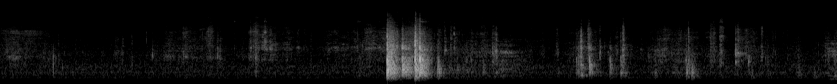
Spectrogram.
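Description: Plastic housing parts of a Ridgid X2 cordless drill clicking and knocking as they are handled and fitted back together, with a louder cluster of knocks about four seconds in.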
